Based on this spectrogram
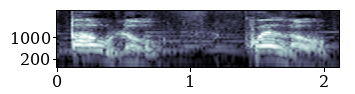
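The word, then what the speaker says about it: Paulo Coelho: how to pronounce that how do you go about pronouncing his name Paulo Quello Paulo pretty straightforward once you know Paulo hello Quello Google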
